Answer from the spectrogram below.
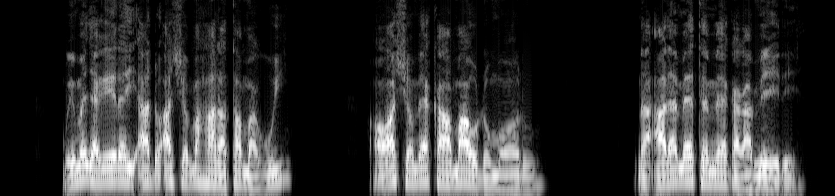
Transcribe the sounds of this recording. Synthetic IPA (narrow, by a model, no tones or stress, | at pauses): mwʔemɛɲaɣeːɾɛiʔado̰ʔaɕjɔmaɦanatamaɣwi | ɔ̰waɕjɔmɛkamaodomɔːɾu | nʔa̰ʔaɾeamɛtɛmɛɡaɣameːɾe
